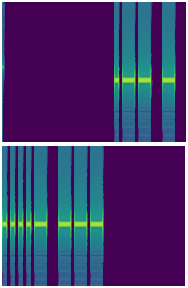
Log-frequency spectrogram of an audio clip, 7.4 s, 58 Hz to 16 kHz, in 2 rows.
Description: Morse code, heard as a keyed tone, about 15 wpm, 700 Hz. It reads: WT4O
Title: USA Call Signs - 4 Characters - Repeated 2x - 15wpm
